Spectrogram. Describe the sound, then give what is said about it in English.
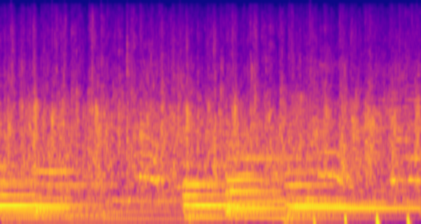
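A church audience claps hands in praise to Jesus, a dense, sustained wash of applause over organ-like sustained music tones throughout. “Let's give Jesus a great big hand clap of praise.”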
